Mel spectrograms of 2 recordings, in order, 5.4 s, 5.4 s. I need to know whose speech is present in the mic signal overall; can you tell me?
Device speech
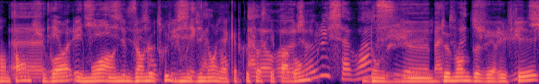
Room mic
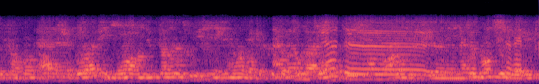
both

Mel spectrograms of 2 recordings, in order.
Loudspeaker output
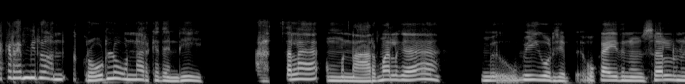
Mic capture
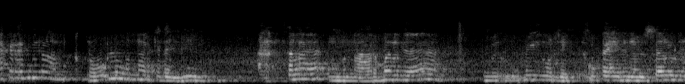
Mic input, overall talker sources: echo only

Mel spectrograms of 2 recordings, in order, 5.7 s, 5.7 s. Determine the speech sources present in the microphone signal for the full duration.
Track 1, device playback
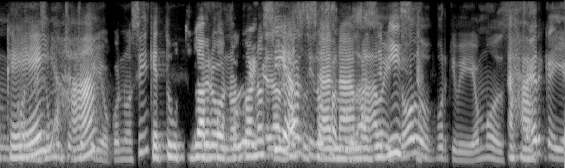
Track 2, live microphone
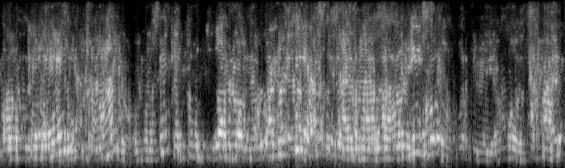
echo only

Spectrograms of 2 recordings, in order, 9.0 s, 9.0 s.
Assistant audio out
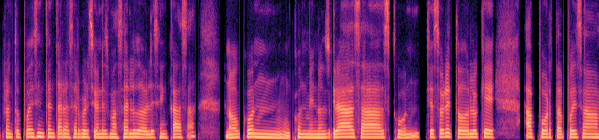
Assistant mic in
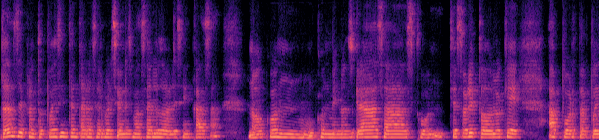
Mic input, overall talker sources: echo only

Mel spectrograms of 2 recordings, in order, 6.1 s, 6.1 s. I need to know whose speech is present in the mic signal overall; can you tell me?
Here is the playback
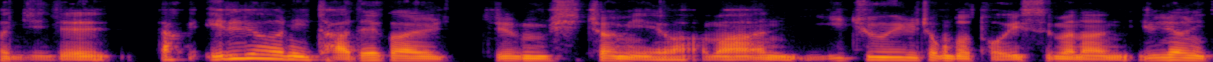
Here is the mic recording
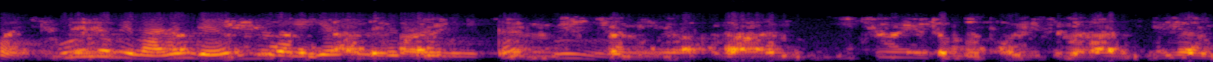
both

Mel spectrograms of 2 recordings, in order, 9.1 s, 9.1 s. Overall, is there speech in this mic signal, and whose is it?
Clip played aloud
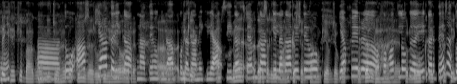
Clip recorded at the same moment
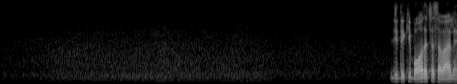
user only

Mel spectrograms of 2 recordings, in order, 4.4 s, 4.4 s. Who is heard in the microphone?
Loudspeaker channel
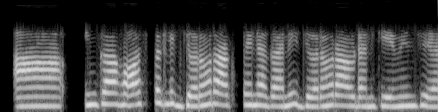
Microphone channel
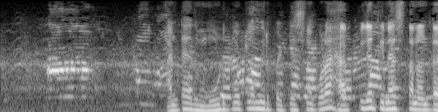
both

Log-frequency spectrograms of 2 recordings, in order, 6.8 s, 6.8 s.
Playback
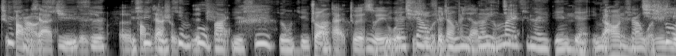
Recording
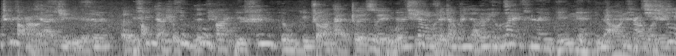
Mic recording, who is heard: echo only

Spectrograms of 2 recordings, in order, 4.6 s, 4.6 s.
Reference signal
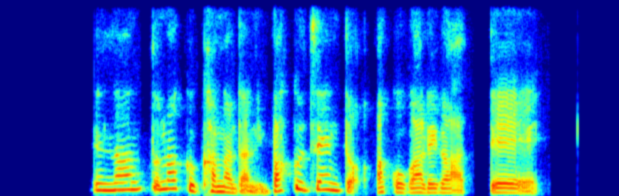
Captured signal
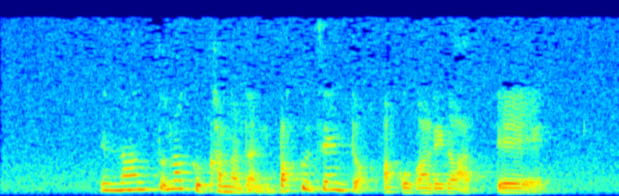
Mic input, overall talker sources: echo only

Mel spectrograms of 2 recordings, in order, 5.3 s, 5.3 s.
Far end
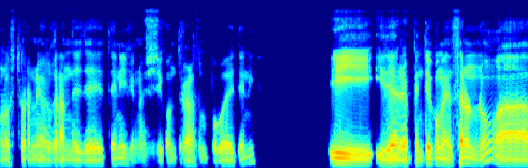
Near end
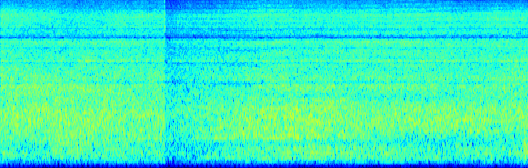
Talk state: neither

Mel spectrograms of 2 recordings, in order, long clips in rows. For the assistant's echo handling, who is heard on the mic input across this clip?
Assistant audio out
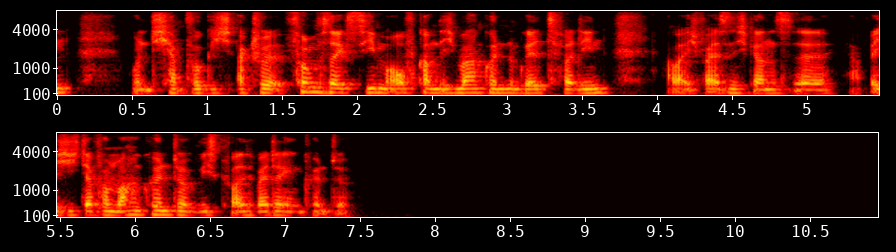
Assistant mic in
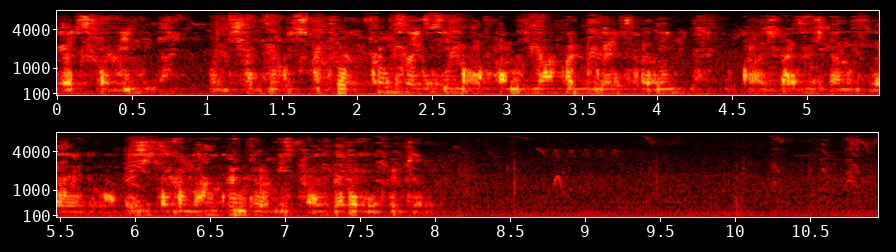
echo only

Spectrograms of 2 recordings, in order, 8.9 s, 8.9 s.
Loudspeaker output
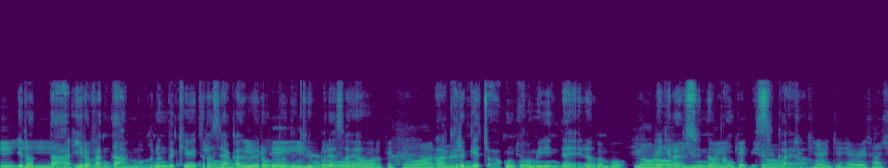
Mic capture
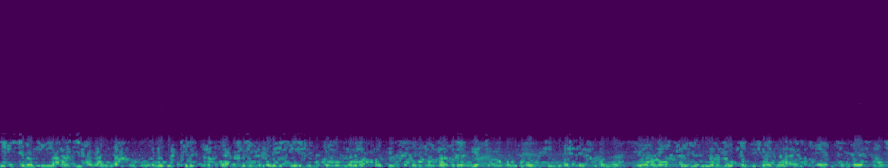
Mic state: both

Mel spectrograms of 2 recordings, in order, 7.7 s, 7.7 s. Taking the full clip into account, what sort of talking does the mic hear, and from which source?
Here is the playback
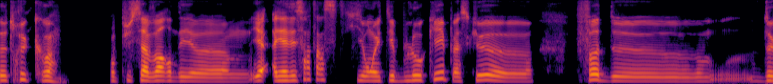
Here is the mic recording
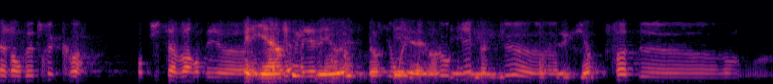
both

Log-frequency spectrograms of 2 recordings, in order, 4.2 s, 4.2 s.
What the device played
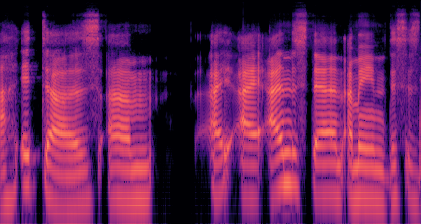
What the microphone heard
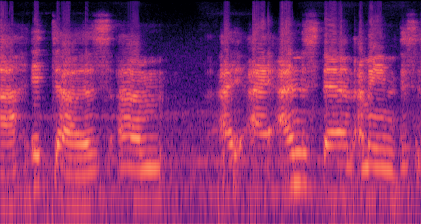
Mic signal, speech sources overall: echo only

